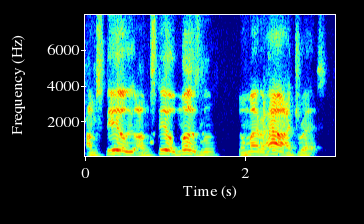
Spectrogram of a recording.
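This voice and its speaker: A man's voice: fairly high pitch, moderate pace, fairly bright tone, slight background noise. An American man speaking as a guest in an interview, explaining things in a plain-spoken, informal way. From United States.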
